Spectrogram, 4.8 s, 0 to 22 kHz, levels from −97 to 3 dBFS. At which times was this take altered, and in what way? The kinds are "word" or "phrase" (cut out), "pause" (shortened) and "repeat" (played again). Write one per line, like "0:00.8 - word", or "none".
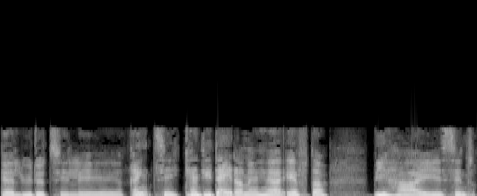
none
